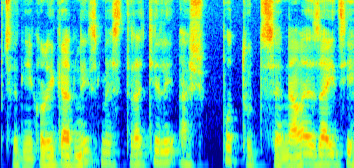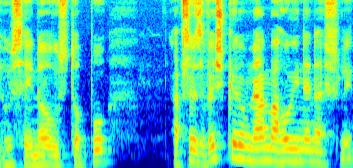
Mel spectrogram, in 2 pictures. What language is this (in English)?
Czech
